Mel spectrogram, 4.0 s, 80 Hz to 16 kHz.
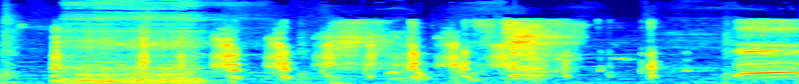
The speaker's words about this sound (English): inspired by the fact that we got stuck on Seven Dwarfs Mine Train and I had to hear Sneezy sneeze on repeat for like 20 minutes.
